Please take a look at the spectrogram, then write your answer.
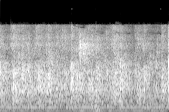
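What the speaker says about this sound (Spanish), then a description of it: "Dale un aplauso al Señor" Church congregation applauding, a continuous dense patter of many hands clapping together, fairly loud with no voices over it.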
